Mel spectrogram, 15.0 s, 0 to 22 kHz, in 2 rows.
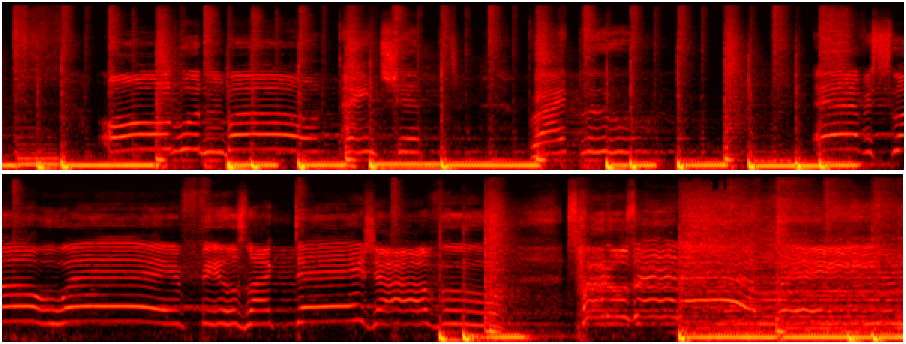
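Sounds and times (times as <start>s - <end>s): heavy bass: 0.0s - 7.2s, 11.6s - 12.0s, 13.2s - 15.0s
drum hits: 13.2s - 15.0s.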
